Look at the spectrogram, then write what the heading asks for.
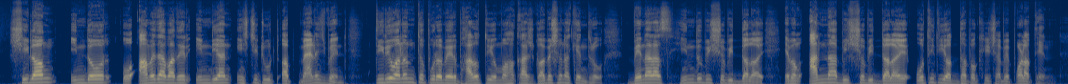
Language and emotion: Bengali, neutral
